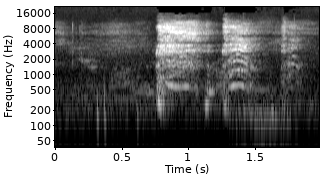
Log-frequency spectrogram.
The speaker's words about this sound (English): I decided to cough just as I was getting ready to make my point.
